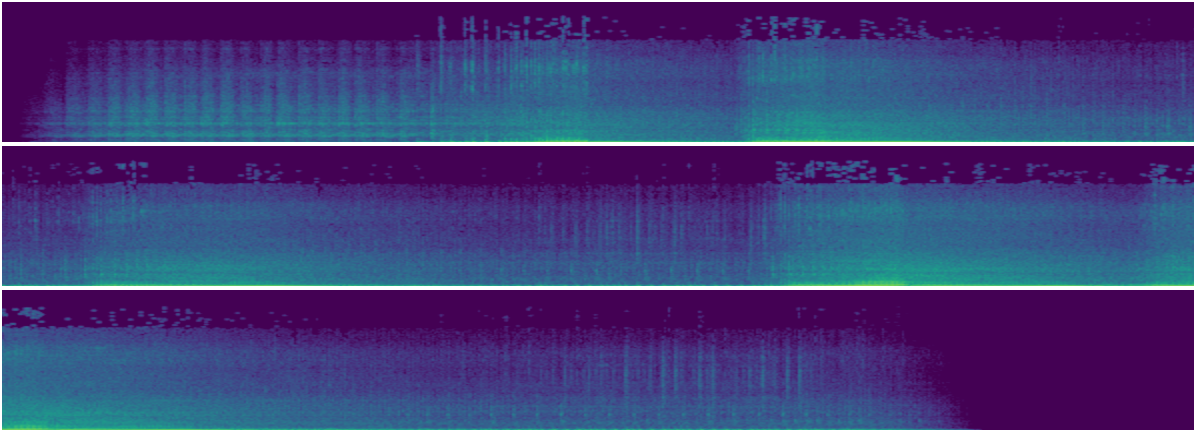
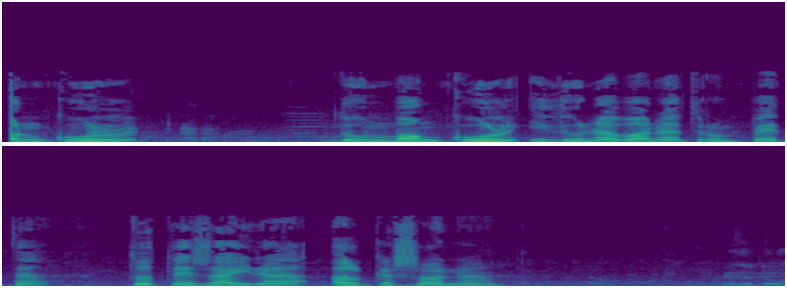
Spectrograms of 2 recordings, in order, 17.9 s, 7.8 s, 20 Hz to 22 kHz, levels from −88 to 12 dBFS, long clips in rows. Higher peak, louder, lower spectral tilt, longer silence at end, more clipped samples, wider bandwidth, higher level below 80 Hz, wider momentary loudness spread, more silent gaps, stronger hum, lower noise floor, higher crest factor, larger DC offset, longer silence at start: first, 0 dBFS vs -12 dBFS; first, -18 LUFS vs -29 LUFS; about the same, -7 dB/octave vs -6.5 dB/octave; first, 1.3 s vs 0 s; neither; first, 16 kHz vs 11.5 kHz; first, -26 dBFS vs -66 dBFS; first, 21 LU vs 15 LU; neither; neither; second, -48 dBFS vs -61 dBFS; about the same, 18 dB vs 18 dB; neither; first, 0.5 s vs 0.05 s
